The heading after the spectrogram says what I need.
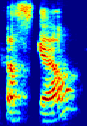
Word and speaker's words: Cosquelle: I will spell it Coskel.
